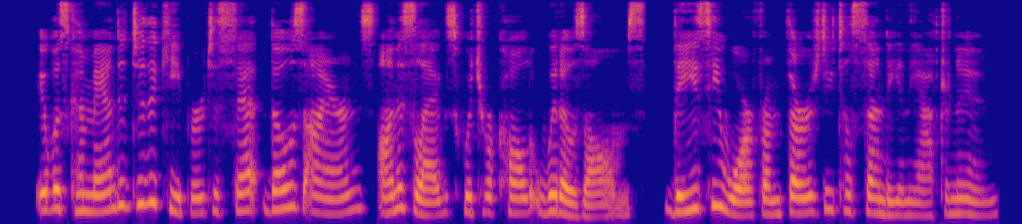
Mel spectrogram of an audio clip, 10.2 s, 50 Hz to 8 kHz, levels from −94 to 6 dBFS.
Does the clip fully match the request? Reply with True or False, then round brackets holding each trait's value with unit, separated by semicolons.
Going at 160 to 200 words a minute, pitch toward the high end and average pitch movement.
True (165 wpm; 205 Hz; 4.4 semitones)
